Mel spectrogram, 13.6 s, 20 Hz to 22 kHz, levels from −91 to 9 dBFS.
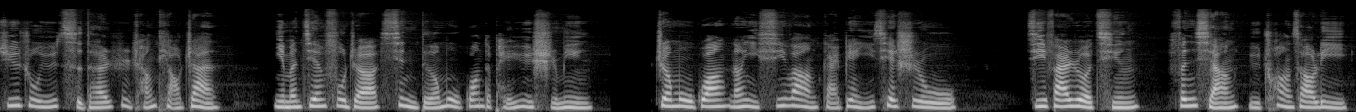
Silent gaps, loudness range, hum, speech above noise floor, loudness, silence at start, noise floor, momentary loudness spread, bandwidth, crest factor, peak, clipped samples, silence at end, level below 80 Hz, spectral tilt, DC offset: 6.18-6.24 s, 6.43-6.47 s; 2 LU; none; 51 dB; -20 LUFS; 0 s; -70 dBFS; 9 LU; 15 kHz; 18 dB; -2 dBFS; under 0.1%; 0.1 s; -66 dBFS; -6 dB/octave; under 0.1%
